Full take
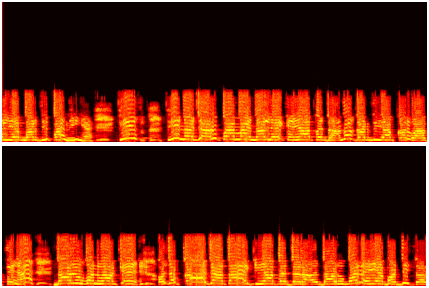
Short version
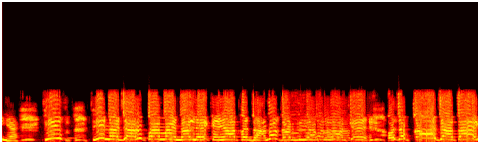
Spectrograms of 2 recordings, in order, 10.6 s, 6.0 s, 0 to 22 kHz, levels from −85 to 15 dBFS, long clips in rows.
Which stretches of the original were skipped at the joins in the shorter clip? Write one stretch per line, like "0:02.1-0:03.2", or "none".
0:05.0-0:06.5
